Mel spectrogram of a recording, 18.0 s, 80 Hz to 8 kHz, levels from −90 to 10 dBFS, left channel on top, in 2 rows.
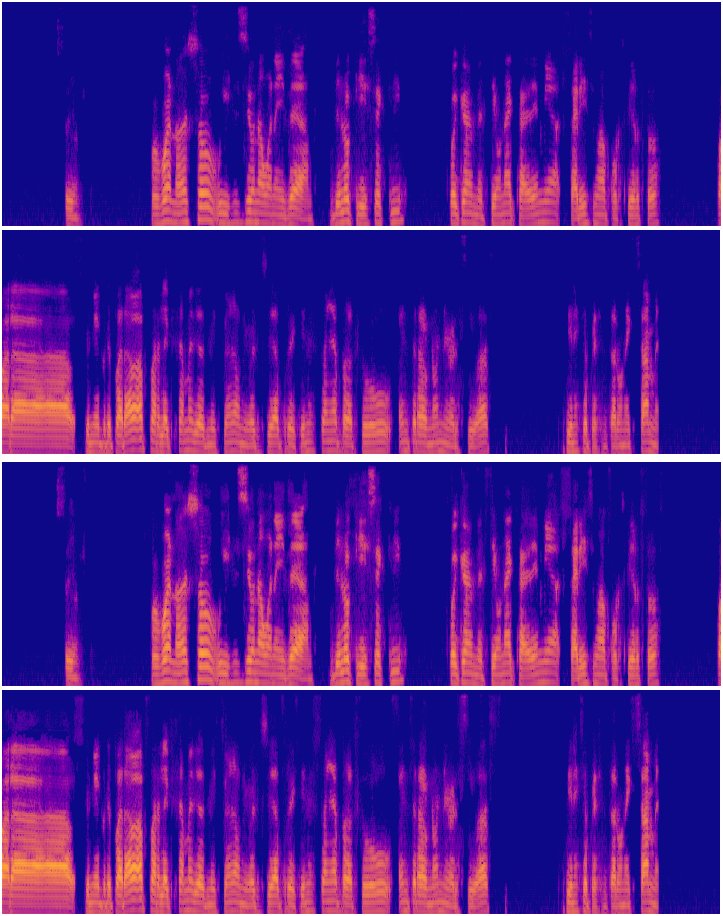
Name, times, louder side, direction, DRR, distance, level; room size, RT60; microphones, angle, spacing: voice 1, 1.9-5.0 5.6-8.2 8.9-15.1 16.0-17.2, right 4 dB, 80° right, 1.0 m, -22 dB
open air
head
